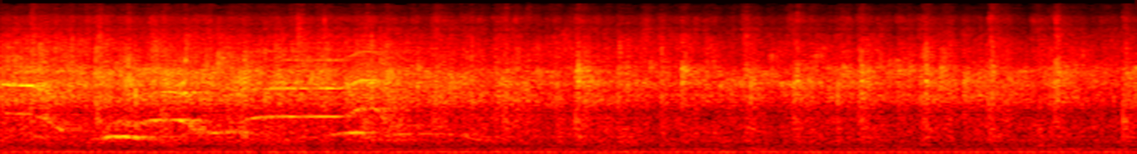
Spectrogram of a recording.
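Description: Audience applauding, with a few shouted cheers in the first few seconds; the clapping eases a little toward the end.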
